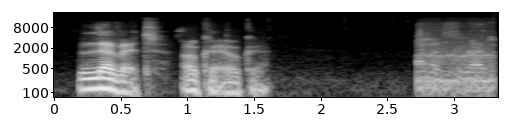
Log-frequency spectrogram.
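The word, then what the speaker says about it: Leavitt: It's it's pronounced Levit. Levit.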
